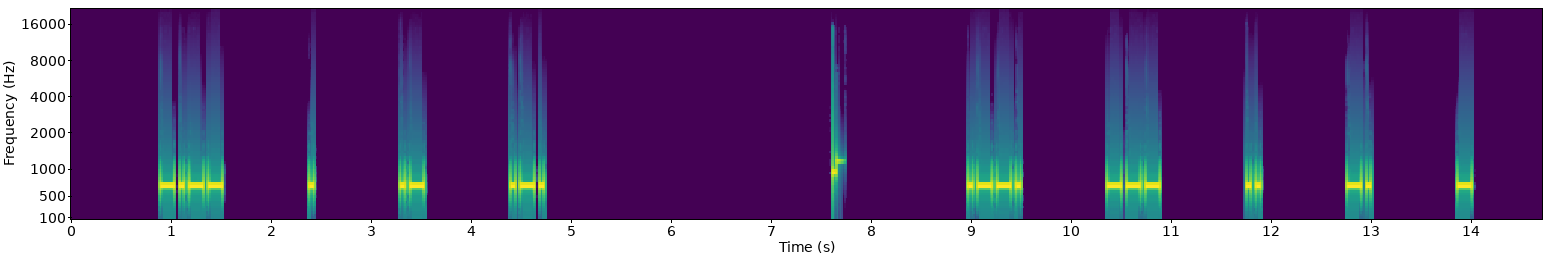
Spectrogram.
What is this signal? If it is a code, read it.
Morse code, heard as a keyed tone, about 25 wpm, spaced as for 9 wpm, 700 Hz. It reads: YEAR POINT
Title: 6x Character Spacing - Top 500 Words - 25wpm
